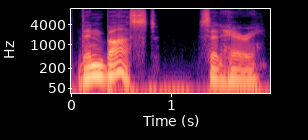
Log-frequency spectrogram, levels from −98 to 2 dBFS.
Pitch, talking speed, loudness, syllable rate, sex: 100 Hz, 120 wpm, -16 LUFS, 3.4 syllables/s, male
